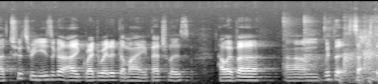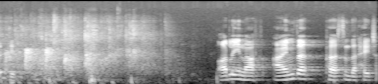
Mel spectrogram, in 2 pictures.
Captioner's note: clapping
